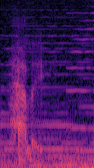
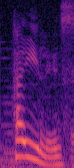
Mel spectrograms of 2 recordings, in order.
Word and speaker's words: Halley: forge modern predictive science by the way preferred pronunciation is Halle but in England and around the world linguistic license takes over Haley's now we pronounce it he pronounced so was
